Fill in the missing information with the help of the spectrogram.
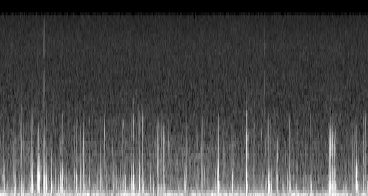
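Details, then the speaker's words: Belly sounds on an empty stomach after exercise, which caused nausea; dried apricots not yet eaten: frequent, fairly loud, irregular low gurgles, pops and rumbling squeaks, active bowel sounds (borborygmi). "Âm thanh réo rắt của dạ dày tôi tiếp tục một lúc ♪ Nếu bạn thích, xin vui lòng xem cho đến khi kết thúc 💗 ♪ Đó là một âm thanh đói tốt!"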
